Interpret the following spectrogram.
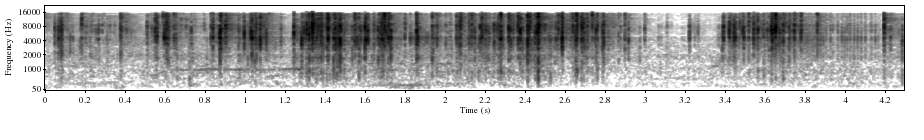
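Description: Clear plastic packaging bag crinkling as it is handled, with irregular crackles that are busiest in the middle.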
